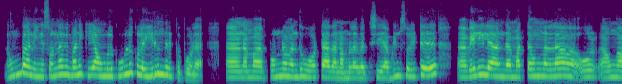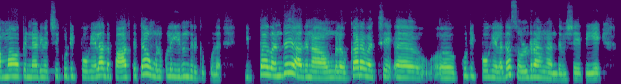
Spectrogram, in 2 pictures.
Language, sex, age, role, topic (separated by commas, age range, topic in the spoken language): Tamil, female, 35-39, guest, உங்களைப் பற்றி சொல்ல நீங்கள் எந்தப் பாடலைத் தேர்வு செய்வீர்கள்?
